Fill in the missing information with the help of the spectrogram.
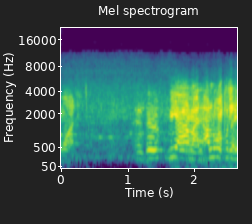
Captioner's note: officer speaking foreign language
